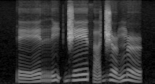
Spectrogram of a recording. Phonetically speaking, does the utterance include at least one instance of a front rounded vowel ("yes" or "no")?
no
